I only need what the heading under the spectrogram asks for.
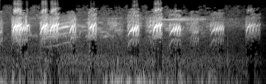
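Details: Barn swallow calls in loud, rasping chirps with a few brief rising whistles, spaced unevenly and fading toward the end.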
